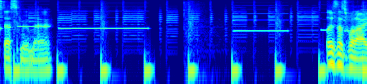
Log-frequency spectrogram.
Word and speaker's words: DeSmuME: Is it Desmune? Is that how it's said? I did actually look at what it's called now. Desmume. I said it with an N earlier, it's Desmume.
